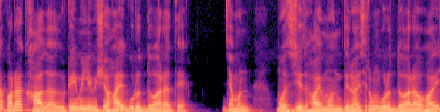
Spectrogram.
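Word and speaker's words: gurdwara: and eating together in গুরুদ্বারা গুরুদুয়ারা গুরুদুয়ারা উচ্চারণটা ঠিক cooking and eating together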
